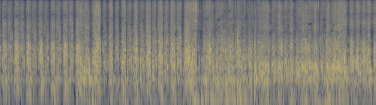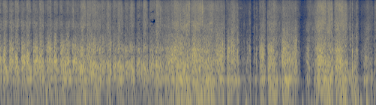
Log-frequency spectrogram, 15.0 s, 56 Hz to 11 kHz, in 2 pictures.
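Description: Fingertips and nails of both hands scratch and rub fast and hard on a soft, rounded black open-cell foam windscreen covering a large microphone. This produces a dense, continuous, windy rumble of scraping with a heavy low end, a steady low tone near 207 Hz, and little high content. The scratching runs unbroken until two brief dips near the end.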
